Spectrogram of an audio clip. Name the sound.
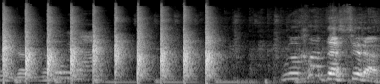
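hand clapping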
